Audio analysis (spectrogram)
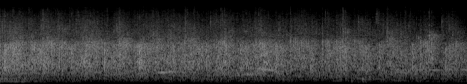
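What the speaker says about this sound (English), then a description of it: "So now stop clapping for Brad" A television studio audience claps on a daytime talk show, producing loud, sustained, evenly rolling applause that holds steady before easing slightly toward the end, with no clear speech over it.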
